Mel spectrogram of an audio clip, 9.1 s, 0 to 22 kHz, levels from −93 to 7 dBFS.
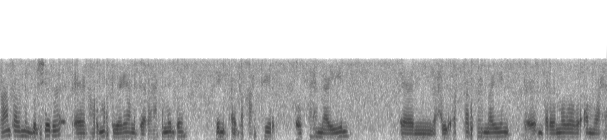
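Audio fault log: Throughout, low bit depth with dither: the speech sits on a loud, constant, even hiss, roughly as strong as the speech itself. It sounds like a very coarse 4-bit signal. Dither was added before rounding, so the rounding error comes out as flat white noise and not as grainy distortion that follows the signal. You get a steady wash of noise sitting right on top of everything, but nothing crunchy or buzzy tracking the voice.
Throughout, G.723.1 codec: the speech is heavily mangled by this old low-rate telephony codec. It runs at about 6.3 kbit/s, which fits the G.723.1 high rate. The band is squeezed to roughly 150 Hz to 3.7 kHz, with nothing above 3.8 kHz, so the voice sounds muffled and boxy. The codec's voice model updates in coarse 30 ms steps, so the voice comes out hoarse and consonants smear together.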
